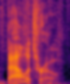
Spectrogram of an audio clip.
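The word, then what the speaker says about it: Balatro: And uh I learned that the uh correct way to say Bellatro is Batro. Didn't know that.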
